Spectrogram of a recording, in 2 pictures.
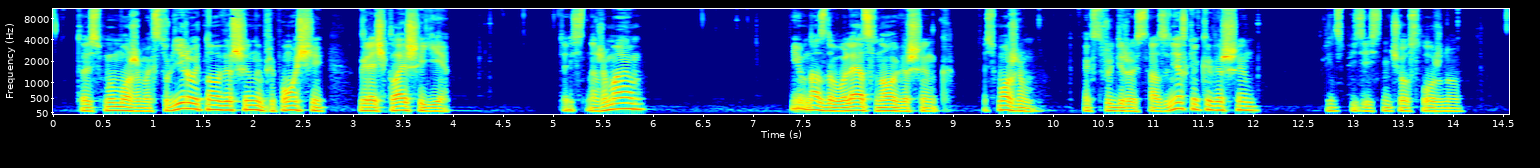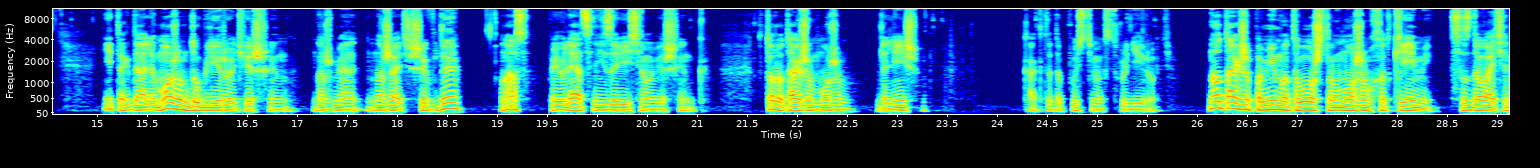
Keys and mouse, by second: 4.3 e, 5.4-8.6 middle drag, 5.5 r, 7.2 g, 8.6-12.8 drag, 11.8 e, 12.8-14.7 middle drag, 14.7-20.0 drag, 18.3 shift+d, 20.0-29.1 middle drag, 20.1 r, 21.4 e, 22.1 r, 23.5 g, 24.7 e, 26.7-29.1 drag.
